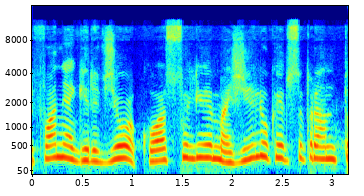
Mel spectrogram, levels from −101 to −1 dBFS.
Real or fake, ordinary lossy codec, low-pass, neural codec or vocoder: fake; Opus, 32 kbps; 10.8 kHz; codec, 24 kHz, 1 kbps, SNAC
